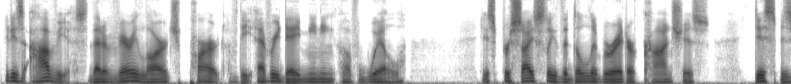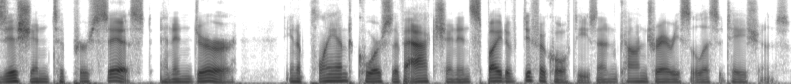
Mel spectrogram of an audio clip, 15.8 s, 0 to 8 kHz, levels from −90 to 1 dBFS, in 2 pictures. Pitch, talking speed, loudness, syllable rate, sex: 95 Hz, 145 wpm, -24 LUFS, 5.2 syllables/s, male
